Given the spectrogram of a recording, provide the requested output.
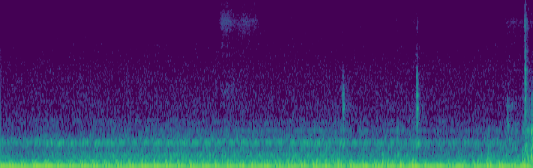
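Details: Subaru WRX, recorded from the driver side of the engine bay: sharp pops and creaks from the front when weight shifts front to back (stops, accelerating from a stop, bumps). The noise is new since a turbo replacement.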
